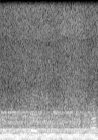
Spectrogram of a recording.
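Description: Motorized fishing boat runs on the water along the coast, a steady low engine drone with strong humming tones, close and constant, while someone talks over it.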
